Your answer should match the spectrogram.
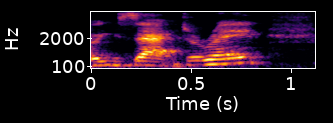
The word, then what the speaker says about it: exaggerate: So you need to pronounce G. So exaggerate.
